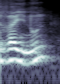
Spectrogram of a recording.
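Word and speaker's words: غين: kwa muundo ni sawa lakini kuna nukta imeongezeka inaitwa ghainun ghainun hii ghainun inatamkwa gha ghi ghu okay asalamu alikum usisahau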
